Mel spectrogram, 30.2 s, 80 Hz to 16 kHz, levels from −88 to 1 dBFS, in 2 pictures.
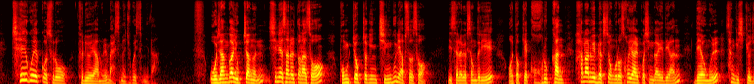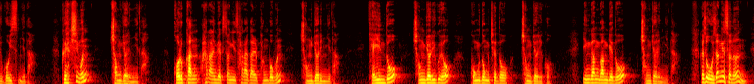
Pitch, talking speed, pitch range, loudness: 130 Hz, 295 characters per minute, 120-155 Hz, -26 LUFS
